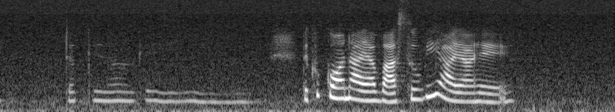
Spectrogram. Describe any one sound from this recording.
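A young woman speaks with animation into a close microphone.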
